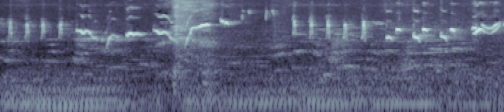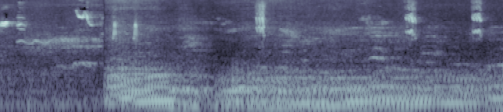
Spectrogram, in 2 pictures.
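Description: Songbird singing a varied run of whistled notes, chirps and quick rising and falling trills, over a steady low pulsing drone that grows louder about six seconds in.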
